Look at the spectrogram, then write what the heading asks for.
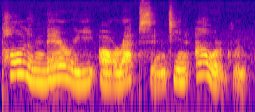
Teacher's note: Il y a une liaison entre le are et absent qui fait que le E de are ne se prononcera pas.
